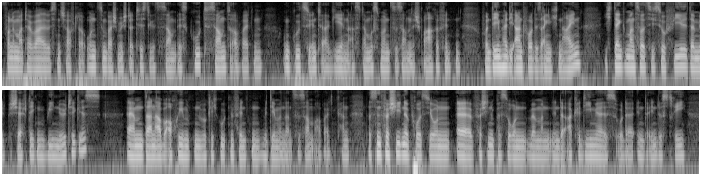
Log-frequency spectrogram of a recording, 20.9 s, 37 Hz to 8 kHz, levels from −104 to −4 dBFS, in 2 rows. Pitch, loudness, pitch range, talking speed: 115 Hz, -35 LUFS, 110-120 Hz, 210 wpm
